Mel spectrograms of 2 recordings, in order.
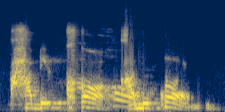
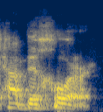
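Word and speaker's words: הבכור: Let's pronounce the first line then. Habikor. Right, ha-bechor.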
